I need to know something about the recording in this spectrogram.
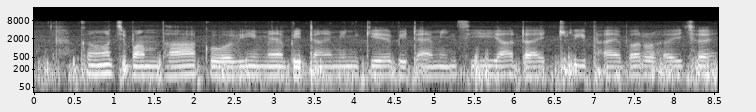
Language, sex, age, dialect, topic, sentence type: Maithili, male, 18-24, Bajjika, agriculture, statement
